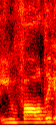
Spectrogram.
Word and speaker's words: Uvalde: Is it Uvalde? I didn't want to say it because I don't want to say it. Uvalde. Yeah, that's right. Uvalde.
